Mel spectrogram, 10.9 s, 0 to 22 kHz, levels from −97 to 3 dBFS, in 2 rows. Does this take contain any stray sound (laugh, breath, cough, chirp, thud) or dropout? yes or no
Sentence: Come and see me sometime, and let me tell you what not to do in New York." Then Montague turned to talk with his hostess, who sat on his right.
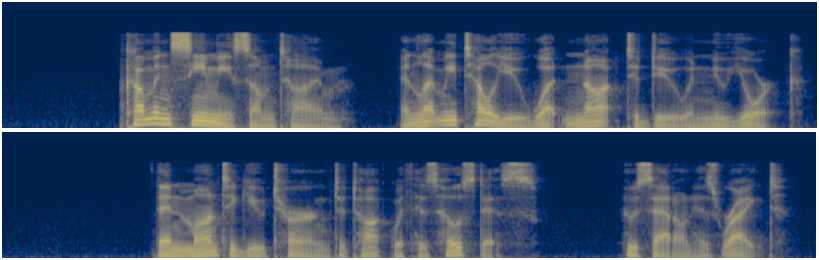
no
